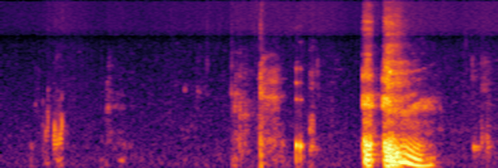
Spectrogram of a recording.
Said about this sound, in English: Let me get a sip of my water here.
